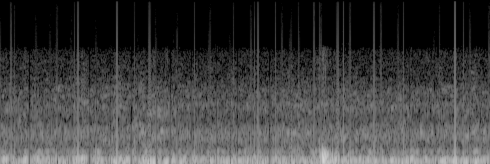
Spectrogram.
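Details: Quiet low traffic hum with scattered faint clicks and a brief thump, no animal calls.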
